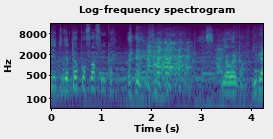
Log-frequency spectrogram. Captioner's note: laughter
